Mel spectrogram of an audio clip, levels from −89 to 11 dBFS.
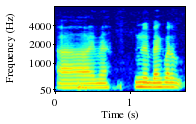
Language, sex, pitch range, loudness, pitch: Maithili, male, 140-160 Hz, -19 LUFS, 145 Hz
